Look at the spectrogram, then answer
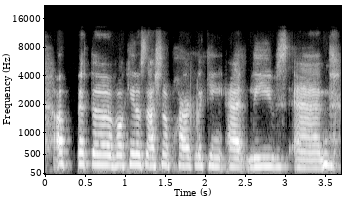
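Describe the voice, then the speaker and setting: A woman with a Hawaiian accent. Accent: Hawaii English. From Hawaii, Hilo on the Big Island. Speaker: planner. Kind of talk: self-introduction in virtual meeting. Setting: Zoom video call.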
